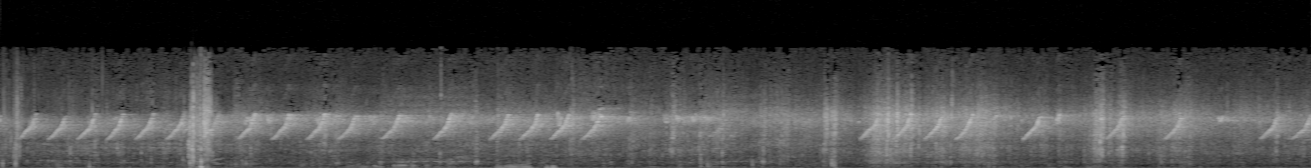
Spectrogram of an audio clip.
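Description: Runs of short, high chirps, each rising in pitch, repeated about three times a second with a few pauses, over outdoor background. A sharp click about two seconds in is the loudest event.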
